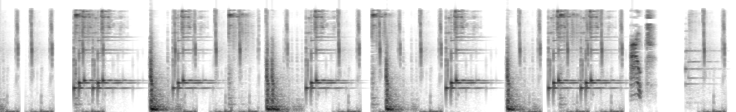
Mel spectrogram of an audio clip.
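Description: Bright electronic game chimes ring out in quick repeated bursts.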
